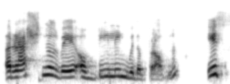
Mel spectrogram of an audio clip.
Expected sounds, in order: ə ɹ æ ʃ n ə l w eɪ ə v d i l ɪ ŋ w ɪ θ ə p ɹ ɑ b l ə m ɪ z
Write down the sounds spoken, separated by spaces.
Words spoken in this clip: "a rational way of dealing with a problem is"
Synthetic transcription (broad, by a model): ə ɹ æ ʃ n ə l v eɪ ə v d i l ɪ ŋ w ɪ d ə p ɹ ɑ b l ə m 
